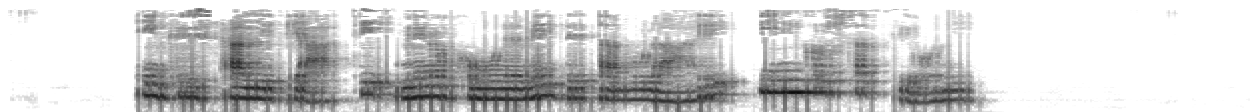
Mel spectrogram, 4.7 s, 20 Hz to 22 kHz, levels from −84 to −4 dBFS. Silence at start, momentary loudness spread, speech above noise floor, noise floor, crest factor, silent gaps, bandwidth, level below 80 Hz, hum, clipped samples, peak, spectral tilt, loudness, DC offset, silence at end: 0.55 s; 9 LU; 57 dB; -77 dBFS; 20 dB; none; 17 kHz; -56 dBFS; none; under 0.1%; -2 dBFS; -2.5 dB/octave; -20 LUFS; under 0.1%; 1.05 s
